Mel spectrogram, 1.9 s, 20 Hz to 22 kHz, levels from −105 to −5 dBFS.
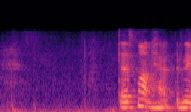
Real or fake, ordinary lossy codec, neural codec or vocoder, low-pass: real; Opus, 16 kbps; none; 7.2 kHz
